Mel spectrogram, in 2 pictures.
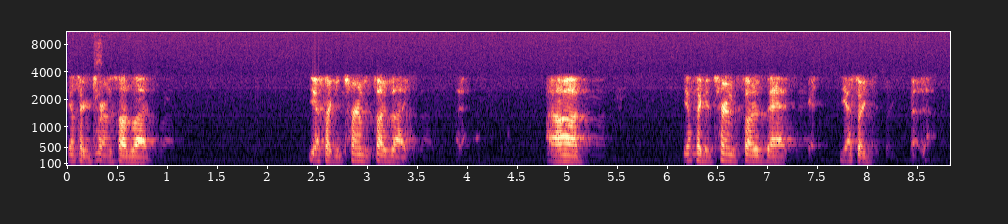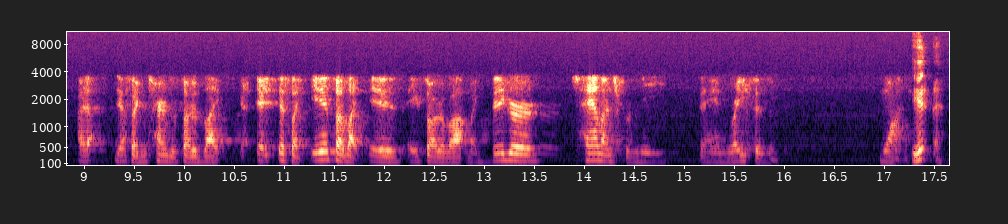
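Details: Adult man with a lifelong stutter he has worked his whole life to overcome, speaking in an interview format he finds difficult without visual cues; stuttering.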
